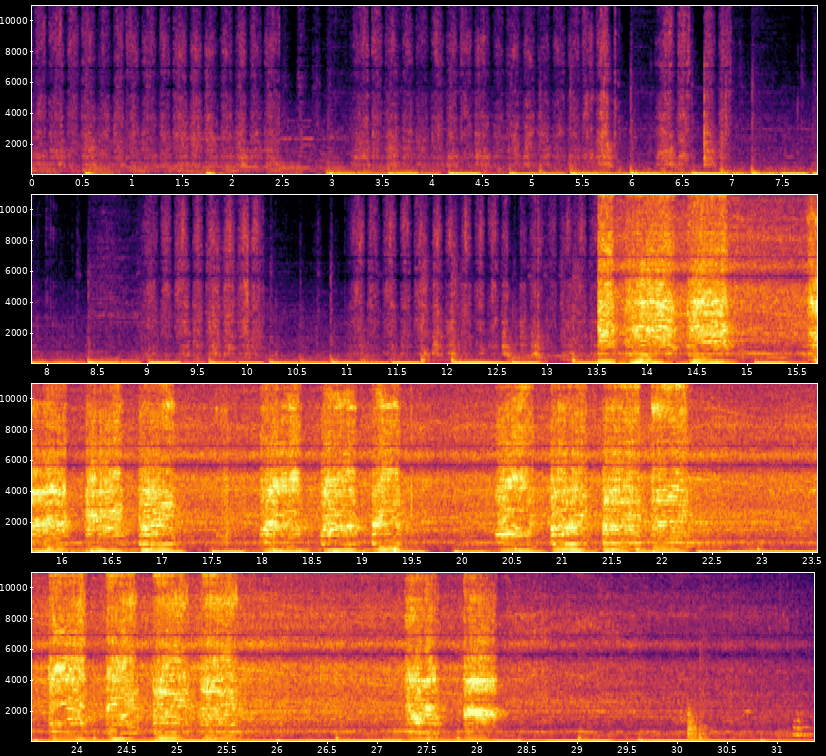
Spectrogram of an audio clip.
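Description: A hand file rasping on a cast silver ring through the first half. From about halfway, a rotary tool grinds the ring in repeated bursts, its whine rising and falling. Background music with a low bass line runs under both.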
